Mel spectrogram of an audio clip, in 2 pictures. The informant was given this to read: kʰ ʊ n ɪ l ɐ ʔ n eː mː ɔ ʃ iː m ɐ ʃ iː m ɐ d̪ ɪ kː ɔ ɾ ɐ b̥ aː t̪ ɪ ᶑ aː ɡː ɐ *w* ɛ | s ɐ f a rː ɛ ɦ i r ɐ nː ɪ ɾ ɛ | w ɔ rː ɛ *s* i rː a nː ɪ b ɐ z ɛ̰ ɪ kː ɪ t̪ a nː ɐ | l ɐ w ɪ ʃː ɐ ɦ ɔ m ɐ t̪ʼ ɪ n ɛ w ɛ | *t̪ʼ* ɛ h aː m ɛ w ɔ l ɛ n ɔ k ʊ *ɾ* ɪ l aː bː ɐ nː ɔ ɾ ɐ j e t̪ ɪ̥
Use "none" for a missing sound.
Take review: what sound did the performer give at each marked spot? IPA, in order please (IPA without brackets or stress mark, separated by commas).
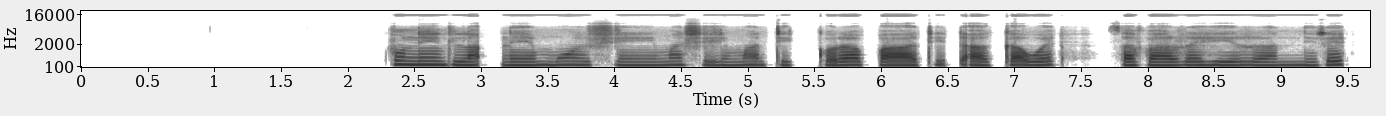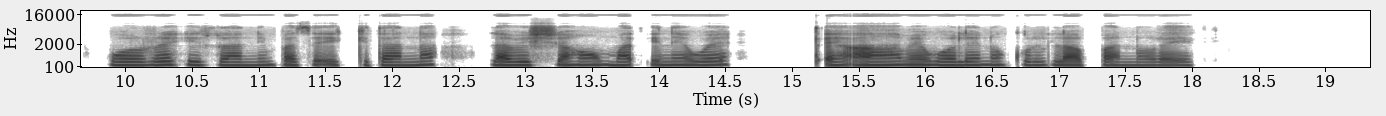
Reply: w, h, t̪ʼ, ɾ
